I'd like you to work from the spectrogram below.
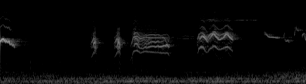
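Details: English golf course, Easter Saturday 2007: a singing bird gives a few short clipped notes and a wavering, warbled phrase, then faint high whistles.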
